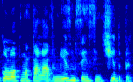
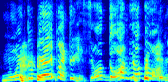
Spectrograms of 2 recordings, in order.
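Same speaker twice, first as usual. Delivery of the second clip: fala entre risadas, bem mais alto; rindo; 7 semitones higher, 19 dB louder, slower than usual. Real, not acted. Professora ri da canção. (rindo alto da canção da Patrícia)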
